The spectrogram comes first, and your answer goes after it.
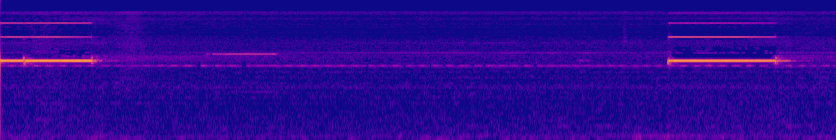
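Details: Honeywell Notifier fire alarm panel at a New Jersey rail station: high, sharp electronic beep under a second long, repeating every few seconds in a quiet room; trouble alert, cause unknown.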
